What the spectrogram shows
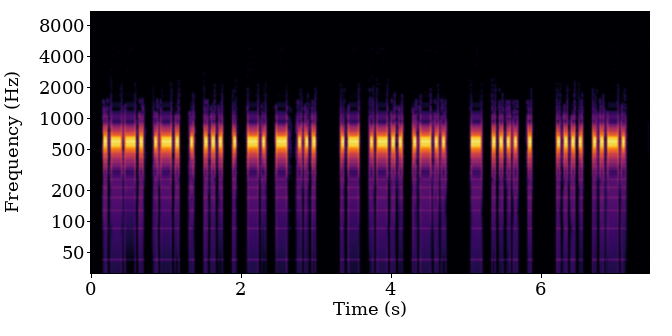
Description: Morse code, heard as a keyed tone, about 25 wpm, 600 Hz. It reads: PRESENTS ALL THE HF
